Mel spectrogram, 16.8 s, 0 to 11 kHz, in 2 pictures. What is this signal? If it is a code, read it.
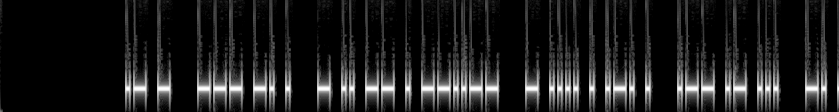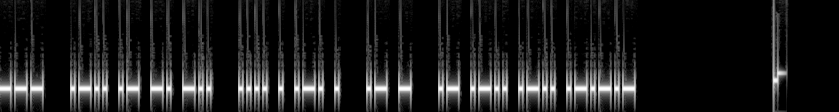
Morse code, heard as a keyed tone, about 30 wpm, 700 Hz. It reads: AT ONE TIME, THERE WAS NO LAND HERE AT ALL.
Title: Sentences from Top 1000 Words - Review Part 1 - 30wpm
